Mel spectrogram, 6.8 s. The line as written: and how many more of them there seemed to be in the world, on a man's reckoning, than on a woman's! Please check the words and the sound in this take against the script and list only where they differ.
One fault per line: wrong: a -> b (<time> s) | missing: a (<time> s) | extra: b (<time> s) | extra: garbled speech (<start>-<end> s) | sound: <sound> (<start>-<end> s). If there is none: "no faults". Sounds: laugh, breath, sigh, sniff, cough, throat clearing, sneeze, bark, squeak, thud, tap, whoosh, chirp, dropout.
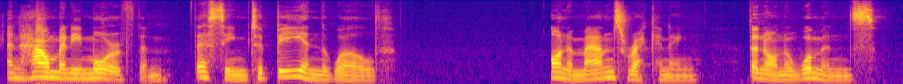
no faults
